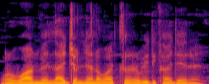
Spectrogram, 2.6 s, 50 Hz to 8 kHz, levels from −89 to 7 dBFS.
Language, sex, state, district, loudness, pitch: Hindi, male, Arunachal Pradesh, Papum Pare, -16 LUFS, 110 Hz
